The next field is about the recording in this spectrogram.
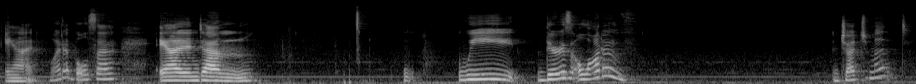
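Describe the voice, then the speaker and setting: A young adult woman from Orange County, California, hosting a casual monologue about her spiritual work, unhurried and reflective with frequent pauses. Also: medium pitch, animated. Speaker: host, spiritual practitioner.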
